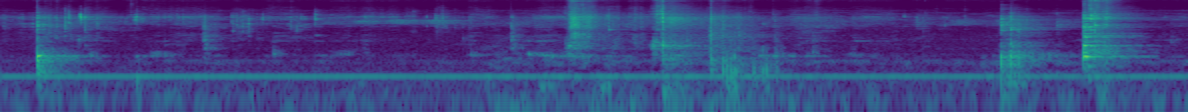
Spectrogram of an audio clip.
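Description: Lentils tipped from a steel bowl into a pressure cooker, the bowl clinking sharply against the cooker rim several times, loudest near the end, over a steady low hum.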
